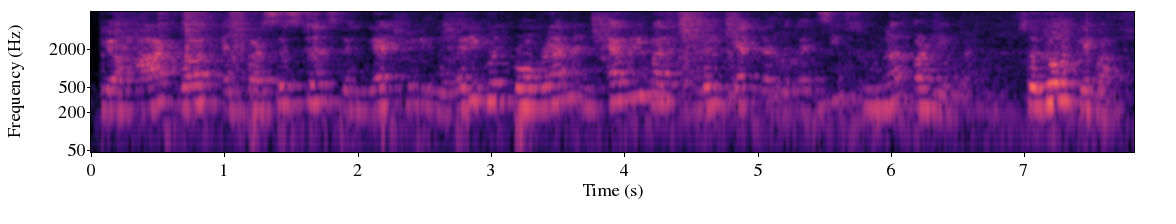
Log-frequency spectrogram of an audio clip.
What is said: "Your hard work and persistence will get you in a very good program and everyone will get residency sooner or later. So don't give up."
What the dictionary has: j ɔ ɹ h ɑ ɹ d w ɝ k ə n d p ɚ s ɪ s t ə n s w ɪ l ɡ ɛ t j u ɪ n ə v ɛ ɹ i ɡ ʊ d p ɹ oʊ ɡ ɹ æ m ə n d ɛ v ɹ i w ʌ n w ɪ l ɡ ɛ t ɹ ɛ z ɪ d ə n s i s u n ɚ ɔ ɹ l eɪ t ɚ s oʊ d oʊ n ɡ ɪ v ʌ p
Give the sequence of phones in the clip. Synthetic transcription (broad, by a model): j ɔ ɹ h ɑ ɹ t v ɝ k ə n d p ɚ s ɪ s t ə n s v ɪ l ɡ ɛ t j u ɪ n ə v ɛ ɹ i ɡ ʊ d p ɹ oʊ ɡ ɹ æ m ə n d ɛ v ɹ i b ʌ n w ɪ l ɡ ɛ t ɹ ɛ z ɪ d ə n s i s u n ɚ ɔ ɹ n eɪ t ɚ s oʊ d oʊ n ɡ ɪ v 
